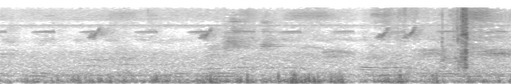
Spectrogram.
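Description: Birds chirping, with short high chirps repeating about twice a second and a few quick falling chirps, over low rumbling background noise; a sharp click comes near the end.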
